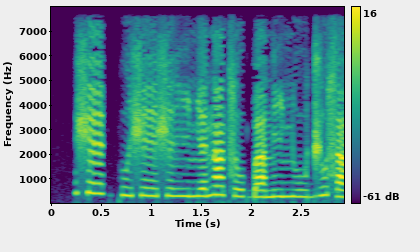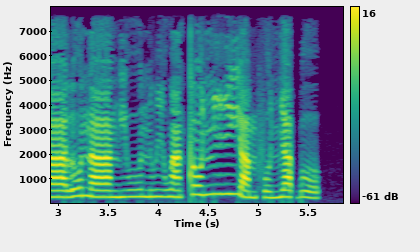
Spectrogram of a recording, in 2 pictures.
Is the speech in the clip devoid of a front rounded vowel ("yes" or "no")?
yes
